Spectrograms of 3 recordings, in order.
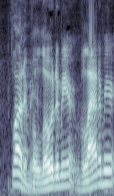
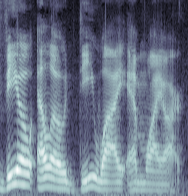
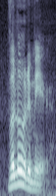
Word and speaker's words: Volodymyr: Am I saying that first name right? Vladimir. It's Volodymyr. Volodymyr.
